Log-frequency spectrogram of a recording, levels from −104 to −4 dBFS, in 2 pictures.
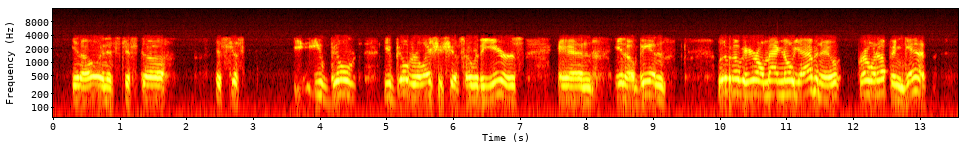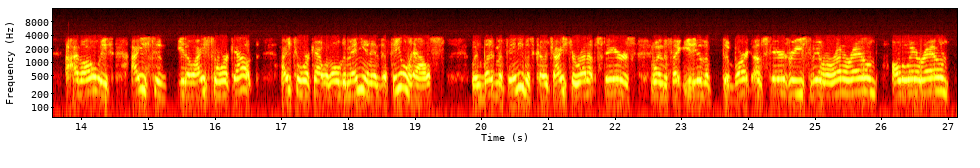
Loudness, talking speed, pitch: -24 LUFS, 190 wpm, 395 Hz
